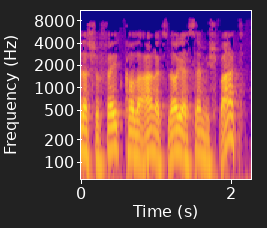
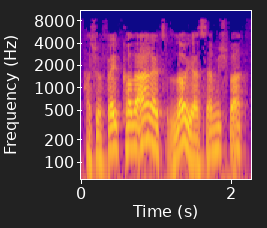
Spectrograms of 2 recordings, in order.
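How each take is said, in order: First: It is one unbroken question. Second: A break after haaretz, then a command.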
